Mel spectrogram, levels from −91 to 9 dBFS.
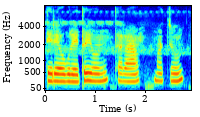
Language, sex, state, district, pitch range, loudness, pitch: Chakma, female, Tripura, Dhalai, 220-240 Hz, -15 LUFS, 230 Hz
